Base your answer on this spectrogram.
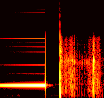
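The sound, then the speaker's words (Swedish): A telephone call tone sounds as a single steady, pure beep held for about a second. It cuts off sharply with a click, and brief rustling noise follows. “Nej, jag gör det. Jag ringer.”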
